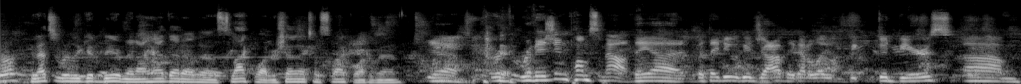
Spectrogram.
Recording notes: In this episode we recorded live in the tap room of Park City Brewing Company for the release of; Salt City Haze.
